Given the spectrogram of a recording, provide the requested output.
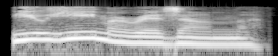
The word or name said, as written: euhemeristically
